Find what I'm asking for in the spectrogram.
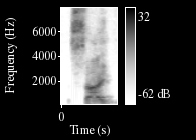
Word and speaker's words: scythe: S-C-Y-T-H-E, if anybody knows how to pronounce that. Scythe, is that how you say it? Okay, the cutting knife. Scythe.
